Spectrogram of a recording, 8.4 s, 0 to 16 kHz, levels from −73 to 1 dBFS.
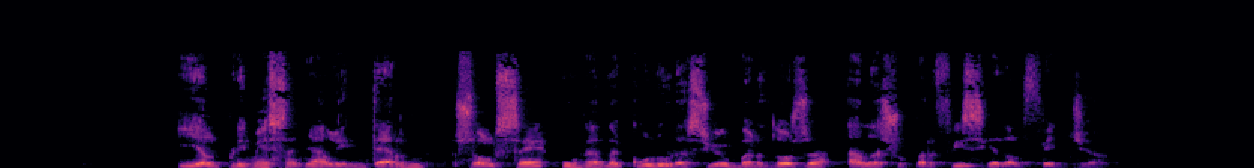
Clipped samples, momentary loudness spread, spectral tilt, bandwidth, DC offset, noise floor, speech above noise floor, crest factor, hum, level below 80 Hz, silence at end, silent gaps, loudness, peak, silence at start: under 0.1%; 10 LU; -3 dB/octave; 11.5 kHz; under 0.1%; -80 dBFS; 49 dB; 18 dB; none; -84 dBFS; 1 s; none; -31 LUFS; -14 dBFS; 1.2 s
